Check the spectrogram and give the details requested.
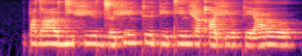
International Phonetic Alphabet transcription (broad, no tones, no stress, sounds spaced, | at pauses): p o dˤ oː dʲ e fʲ ɨː d͡z ɵ fʲ ɵː lʲ k ɨː pʲ ɨ tʲ a lʲ vʲ ɵ qʼ ɐ fʲ oː k e ʕ oː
